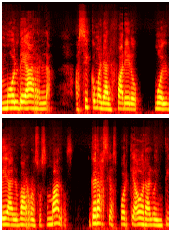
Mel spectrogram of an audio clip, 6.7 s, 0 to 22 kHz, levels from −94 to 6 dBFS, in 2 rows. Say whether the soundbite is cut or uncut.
uncut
